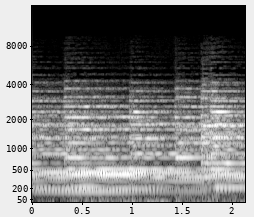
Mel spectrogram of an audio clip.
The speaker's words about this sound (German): Und man hat den Vorteil, wenn man jetzt also tatsächlich eine interessierte Gemeinde hat für ein paar Glocken, die könnten sich das Glockengeläut also vor Ort live auch nochmal anhören.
